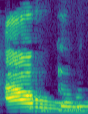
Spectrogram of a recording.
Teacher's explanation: Ro kan mempunyai sifat takrir bergetarnya ujung lidah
